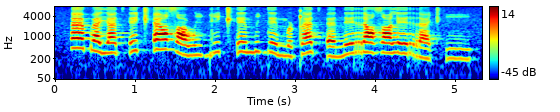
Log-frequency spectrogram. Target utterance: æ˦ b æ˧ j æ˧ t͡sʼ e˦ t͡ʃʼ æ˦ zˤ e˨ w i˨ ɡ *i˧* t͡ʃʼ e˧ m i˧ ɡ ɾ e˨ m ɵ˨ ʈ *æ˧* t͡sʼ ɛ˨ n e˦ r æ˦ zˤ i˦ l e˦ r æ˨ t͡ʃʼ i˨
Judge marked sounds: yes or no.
yes, no

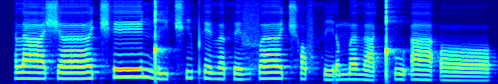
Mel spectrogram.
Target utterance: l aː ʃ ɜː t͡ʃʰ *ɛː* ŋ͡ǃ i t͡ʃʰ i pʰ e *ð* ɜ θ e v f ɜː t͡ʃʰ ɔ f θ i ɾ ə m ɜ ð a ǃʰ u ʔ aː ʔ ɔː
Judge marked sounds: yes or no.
no, yes

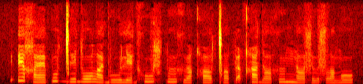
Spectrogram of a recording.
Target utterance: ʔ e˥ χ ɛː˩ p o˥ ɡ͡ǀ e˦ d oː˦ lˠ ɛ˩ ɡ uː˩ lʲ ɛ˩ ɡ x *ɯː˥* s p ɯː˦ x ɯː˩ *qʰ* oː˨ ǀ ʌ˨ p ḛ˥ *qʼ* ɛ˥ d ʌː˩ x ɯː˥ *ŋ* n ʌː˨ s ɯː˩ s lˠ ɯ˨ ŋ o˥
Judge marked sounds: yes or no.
no, yes, no, yes

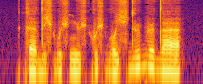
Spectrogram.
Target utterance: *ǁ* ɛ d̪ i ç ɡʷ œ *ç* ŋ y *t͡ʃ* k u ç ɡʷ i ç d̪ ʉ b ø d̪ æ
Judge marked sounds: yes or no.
no, yes, no

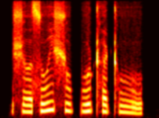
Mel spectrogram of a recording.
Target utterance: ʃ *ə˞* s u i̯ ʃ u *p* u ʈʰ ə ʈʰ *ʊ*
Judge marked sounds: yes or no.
no, yes, no

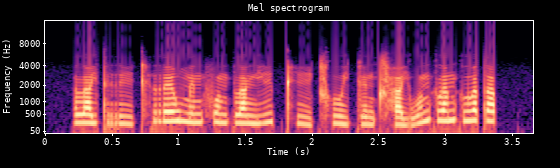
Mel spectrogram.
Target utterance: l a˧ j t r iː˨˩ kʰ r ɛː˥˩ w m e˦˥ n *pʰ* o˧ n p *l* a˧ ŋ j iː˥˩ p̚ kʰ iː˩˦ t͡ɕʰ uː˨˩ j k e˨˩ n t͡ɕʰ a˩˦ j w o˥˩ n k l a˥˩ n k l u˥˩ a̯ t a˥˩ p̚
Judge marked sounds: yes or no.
no, yes

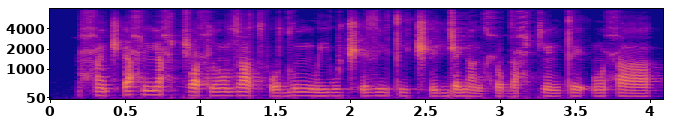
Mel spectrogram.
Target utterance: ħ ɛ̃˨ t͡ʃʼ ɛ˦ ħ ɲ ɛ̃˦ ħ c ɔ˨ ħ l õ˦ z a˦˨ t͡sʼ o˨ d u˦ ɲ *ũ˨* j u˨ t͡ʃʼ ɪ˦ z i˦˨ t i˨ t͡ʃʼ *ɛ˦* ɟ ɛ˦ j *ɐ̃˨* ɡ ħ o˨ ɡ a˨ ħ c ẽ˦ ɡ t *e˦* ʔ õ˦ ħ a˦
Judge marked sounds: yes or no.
no, no, no, yes

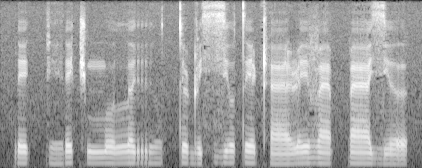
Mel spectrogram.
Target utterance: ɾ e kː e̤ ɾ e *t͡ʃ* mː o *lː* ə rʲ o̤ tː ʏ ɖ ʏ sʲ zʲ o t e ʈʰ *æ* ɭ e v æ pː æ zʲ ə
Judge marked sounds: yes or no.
yes, yes, yes

